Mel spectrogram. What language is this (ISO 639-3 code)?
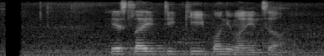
nep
